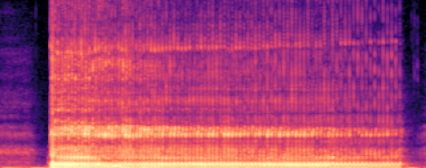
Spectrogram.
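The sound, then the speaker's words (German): A sustained lip trill done as a voice warm-up exercise, air blown out through fluttering lips like a helicopter or a snorting horse, holding steady and fairly loud for about three and a half seconds with a buzzing, voiced tone before stopping abruptly. “Oder wie ein schnaubendes Pferd.”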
